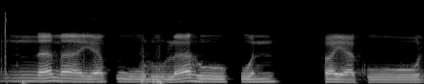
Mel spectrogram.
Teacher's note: orang-orang penduduk Madinah itu membaca kun fayakun itu waqaf di lafaz kun ya. Waqaf sempurna, waqaf kafi.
